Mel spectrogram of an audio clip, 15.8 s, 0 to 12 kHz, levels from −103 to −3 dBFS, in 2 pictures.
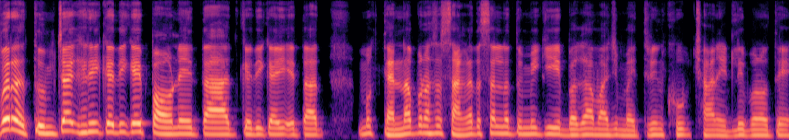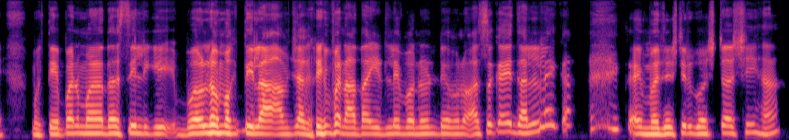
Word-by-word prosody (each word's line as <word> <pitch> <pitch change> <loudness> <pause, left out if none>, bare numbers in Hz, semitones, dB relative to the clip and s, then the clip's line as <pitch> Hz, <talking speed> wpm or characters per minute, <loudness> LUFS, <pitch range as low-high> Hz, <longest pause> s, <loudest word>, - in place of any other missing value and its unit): बरं 250 -3 +8
तुमच्या 175 +5 +4
घरी 210 +1 0
कधी 205 0 +2
काही 210 +1 +5
पाहुणे 160 -2 +3
येतात, 150 -1 +2
कधी 150 -1 -2
काही 150 -1 -1
येतात. 140 +1 -2 0.4
मग 170 +3 -5
त्यांना 135 +3 +2
पण 180 - -2
असं 175 0 -1
सांगत 150 0 -2
असाल 170 +2 -3
ना 170 - 0
तुम्ही, 155 -1 -4
की 155 0 -2
"बघा 140 +1 -1
माझी 135 -1 -4
मैत्रीण 130 +4 -6
खूप 140 -1 -7
छान 125 -1 -4
इडली 120 +2 -5
बनवते." 130 0 -3 0.3
मग 140 - -2
ते 155 - +2
पण 175 - +2
म्हणत 170 -1 +3
असतील, 170 +3 0
की 160 -1 -2 0.2
"बोलवा 180 +3 +8
मग 165 - -1
तिला 165 -2 +5
आमच्या 155 +2 0
घरी 165 +4 +3
पण 200 -3 +2
आता 160 +2 -2
इडली 160 +2 -3
बनवून 160 +1 -2
ठेवून." 160 -1 -3
असं 160 +6 -3
काही 210 +1 -1
झालेलं 195 - -1
आहे 365 - -4
का, - - -8 0.6
काही 165 - -1
मजेशीर 160 +3 +2
गोष्ट 160 +2 -2
अशी? 175 +3 -3
हां. 155 +3 -4
160 Hz, 200 wpm, -22 LUFS, 145-175 Hz, 0.6 s, बरं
